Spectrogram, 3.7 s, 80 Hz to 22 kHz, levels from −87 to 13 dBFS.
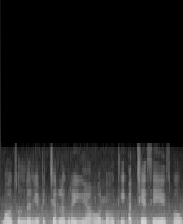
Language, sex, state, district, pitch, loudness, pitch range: Hindi, female, Punjab, Pathankot, 240 Hz, -15 LUFS, 230-245 Hz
